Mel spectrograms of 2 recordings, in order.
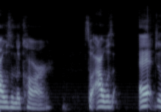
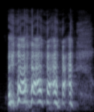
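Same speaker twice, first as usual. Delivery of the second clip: loud burst of laughter; 12 semitones higher, 13 dB louder than usual. Real, not acted. Laughing at her own joke.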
